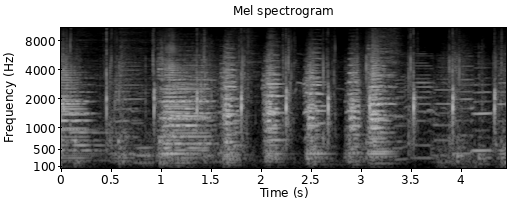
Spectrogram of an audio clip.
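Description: High school marching band playing outdoors, with flutes, saxophones, clarinets and sousaphones holding layered sustained notes. Frequent sharp percussive hits, roughly two or three a second, cut through the music.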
